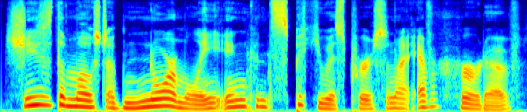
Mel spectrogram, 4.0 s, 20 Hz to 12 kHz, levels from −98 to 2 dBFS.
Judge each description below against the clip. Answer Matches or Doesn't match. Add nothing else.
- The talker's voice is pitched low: Doesn't match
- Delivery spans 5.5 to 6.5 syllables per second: Doesn't match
